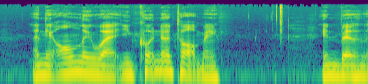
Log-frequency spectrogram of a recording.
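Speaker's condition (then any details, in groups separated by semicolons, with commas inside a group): ALS; told condition is terminal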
